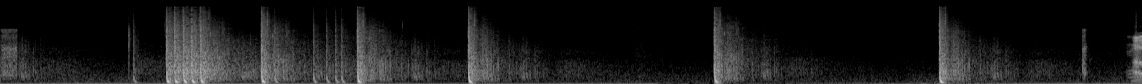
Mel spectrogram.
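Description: Gunfire in ArmA 3: a short rapid automatic burst followed by scattered single sharp shots, loud and nearby, spaced unevenly over a low background hum with no speech.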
